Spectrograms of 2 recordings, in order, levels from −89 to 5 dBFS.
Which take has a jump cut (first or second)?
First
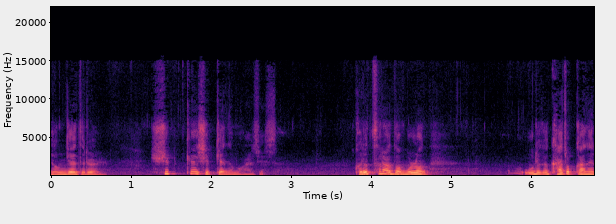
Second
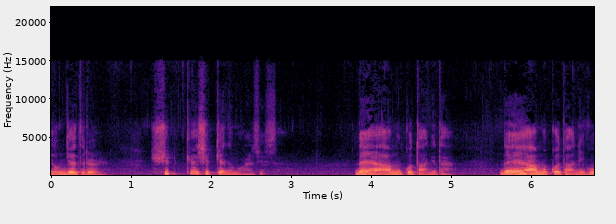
second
